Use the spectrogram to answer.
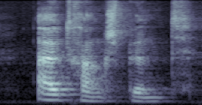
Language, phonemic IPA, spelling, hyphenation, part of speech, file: Dutch, /ˈœy̯t.xɑŋsˌpʏnt/, uitgangspunt, uit‧gangs‧punt, noun, Nl-uitgangspunt.ogg
- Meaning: point of departure, starting point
